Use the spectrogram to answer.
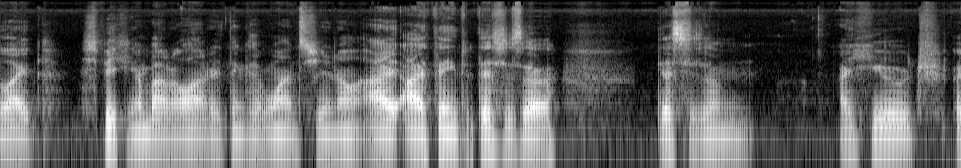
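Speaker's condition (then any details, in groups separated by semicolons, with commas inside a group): Cerebral palsy; quadriplegic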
